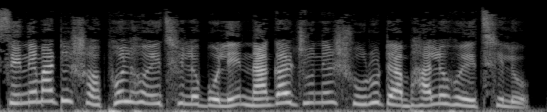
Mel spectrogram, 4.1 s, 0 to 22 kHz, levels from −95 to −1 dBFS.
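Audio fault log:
throughout: generation loss. The speech sounds swirly, smeared and oddly hollow, with softened attacks and nothing above 16.4 kHz. It's likely been through about four rounds of lossy encoding, consistent with 64 kbit/s MP3, each pass re-quantising on a shifted frame grid so the artefacts pile up.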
